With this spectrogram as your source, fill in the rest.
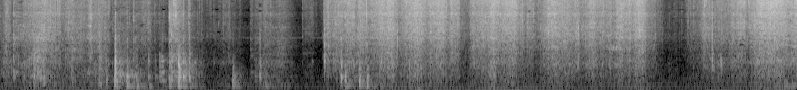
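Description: A plastic bag crinkles and rustles as it is handled.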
